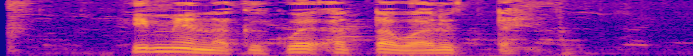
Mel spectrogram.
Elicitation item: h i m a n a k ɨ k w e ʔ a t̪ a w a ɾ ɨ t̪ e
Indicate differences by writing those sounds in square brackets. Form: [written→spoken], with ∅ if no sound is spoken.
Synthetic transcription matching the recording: h i m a n a k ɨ k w e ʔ a t̪ a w a ɾ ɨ t̪ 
